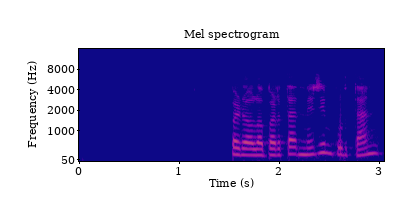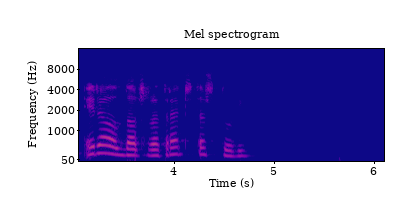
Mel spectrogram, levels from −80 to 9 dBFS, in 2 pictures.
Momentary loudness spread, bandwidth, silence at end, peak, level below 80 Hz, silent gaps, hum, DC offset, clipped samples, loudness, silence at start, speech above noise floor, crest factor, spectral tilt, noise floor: 10 LU; 7.6 kHz; 1.35 s; -28 dBFS; -86 dBFS; none; none; under 0.1%; under 0.1%; -45 LUFS; 1.55 s; over 45 dB; 20 dB; -3 dB/octave; under -90 dBFS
